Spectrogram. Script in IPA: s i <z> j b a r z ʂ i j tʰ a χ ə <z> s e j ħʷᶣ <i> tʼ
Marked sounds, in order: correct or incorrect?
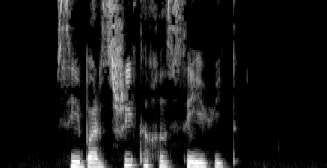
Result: incorrect: none, correct, correct

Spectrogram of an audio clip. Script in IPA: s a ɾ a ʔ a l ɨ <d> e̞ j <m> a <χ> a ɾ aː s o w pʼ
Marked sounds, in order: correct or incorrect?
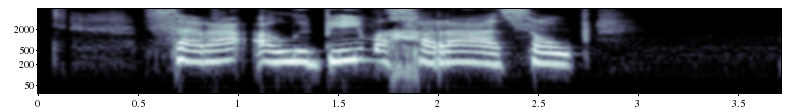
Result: incorrect: b, correct, correct

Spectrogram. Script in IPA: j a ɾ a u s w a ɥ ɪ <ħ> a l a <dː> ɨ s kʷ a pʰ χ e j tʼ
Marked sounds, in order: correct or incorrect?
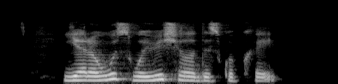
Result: incorrect: ʃ, incorrect: d

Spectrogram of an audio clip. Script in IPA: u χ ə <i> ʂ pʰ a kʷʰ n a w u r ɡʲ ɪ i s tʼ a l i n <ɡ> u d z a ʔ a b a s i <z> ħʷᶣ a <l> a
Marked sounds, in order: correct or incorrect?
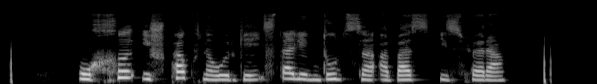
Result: correct, incorrect: d, correct, incorrect: ɾ

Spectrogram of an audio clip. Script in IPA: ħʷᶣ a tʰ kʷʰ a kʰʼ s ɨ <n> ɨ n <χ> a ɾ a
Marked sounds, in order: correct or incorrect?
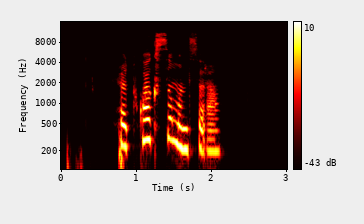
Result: incorrect: m, incorrect: s

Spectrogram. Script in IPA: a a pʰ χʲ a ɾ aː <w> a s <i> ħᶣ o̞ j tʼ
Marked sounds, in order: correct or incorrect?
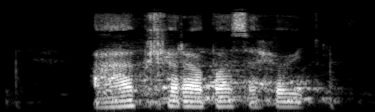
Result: incorrect: b, incorrect: a

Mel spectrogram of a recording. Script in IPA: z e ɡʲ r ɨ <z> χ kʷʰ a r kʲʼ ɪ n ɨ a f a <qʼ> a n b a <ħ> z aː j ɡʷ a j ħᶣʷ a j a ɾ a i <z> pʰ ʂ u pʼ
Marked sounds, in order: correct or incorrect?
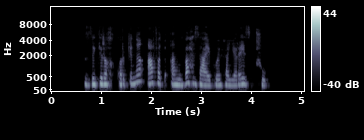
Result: incorrect: none, incorrect: tʼ, correct, correct

